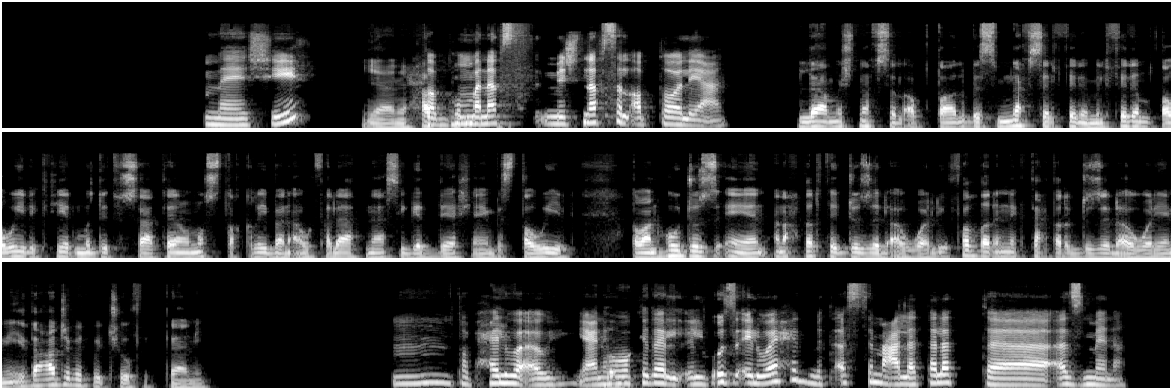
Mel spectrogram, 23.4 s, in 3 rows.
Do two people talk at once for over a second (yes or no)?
no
